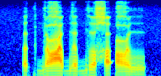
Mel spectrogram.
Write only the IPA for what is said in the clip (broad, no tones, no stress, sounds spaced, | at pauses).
ʌ k b u ʕ ʌ b ə b u χ ɔ ʔ ʕ u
